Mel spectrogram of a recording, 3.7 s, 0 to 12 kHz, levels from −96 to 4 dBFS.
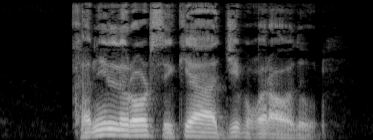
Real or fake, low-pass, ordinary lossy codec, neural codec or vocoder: real; 10.8 kHz; MP3, 96 kbps; none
